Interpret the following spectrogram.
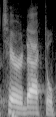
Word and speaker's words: pterodactyl: So the jokes that Tinsley prepared for me today is, one, why can't you hear a pterodactyl pee? Because the P is silent.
